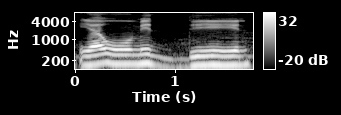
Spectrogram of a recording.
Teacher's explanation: Pada lafal yau di sini ada bacaan lin yaitu berupa fathah bertemu dengan huruf wau. Maka yaumiddin kemudian mid langsung ke da.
